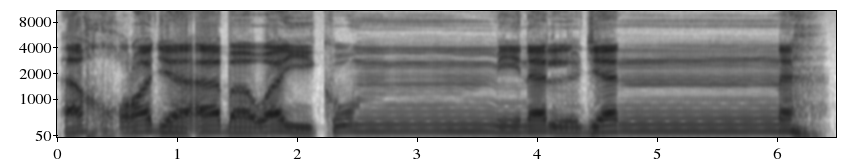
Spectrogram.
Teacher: Abawaikum, kum, ya, mim sukun di sini diidghamkan kepada mim yang kedua sehingga mim yang kedua ini bertasydid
